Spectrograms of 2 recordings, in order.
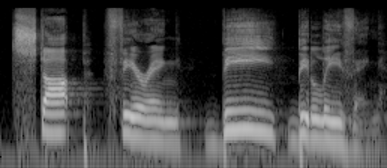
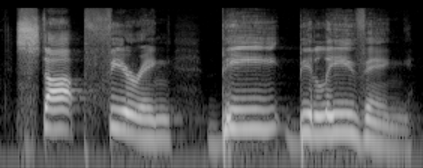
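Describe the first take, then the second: First: Each word drawn out slowly; slow and deliberate. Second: "Stop" hit harder, said slowly; firm repeat. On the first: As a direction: lay out the phrase word by word, slowly. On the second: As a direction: press "Stop fearing" firmly the second time. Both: Shown as a demonstration. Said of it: "In the original language".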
